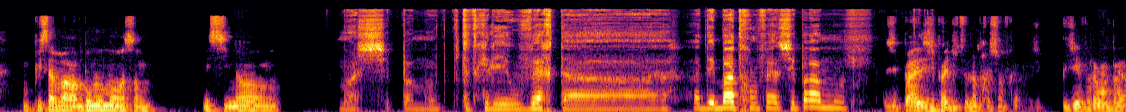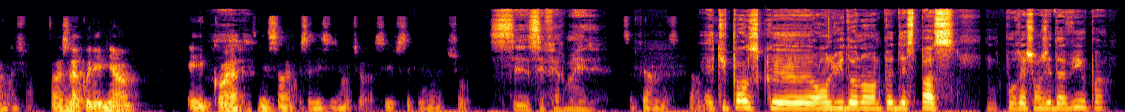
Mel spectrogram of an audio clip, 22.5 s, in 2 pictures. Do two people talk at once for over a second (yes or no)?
no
